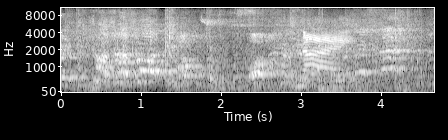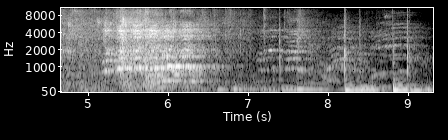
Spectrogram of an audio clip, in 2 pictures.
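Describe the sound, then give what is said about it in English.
Ball thumps and bounces in a wheelchair basketball game between a youth team and an adult team in Berkeley, with players' voices and court noise throughout and a few heavier low thuds near the end. “A player gets the rebound, dribbles through their defenders, and makes a pass, leading to an open shot.”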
